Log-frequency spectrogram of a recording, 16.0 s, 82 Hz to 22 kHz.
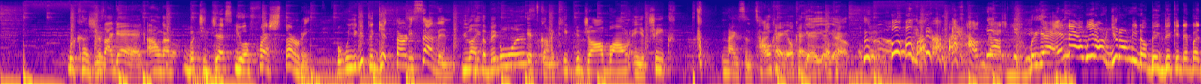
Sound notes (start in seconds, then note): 9.2 smacks; 11.3 laughs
